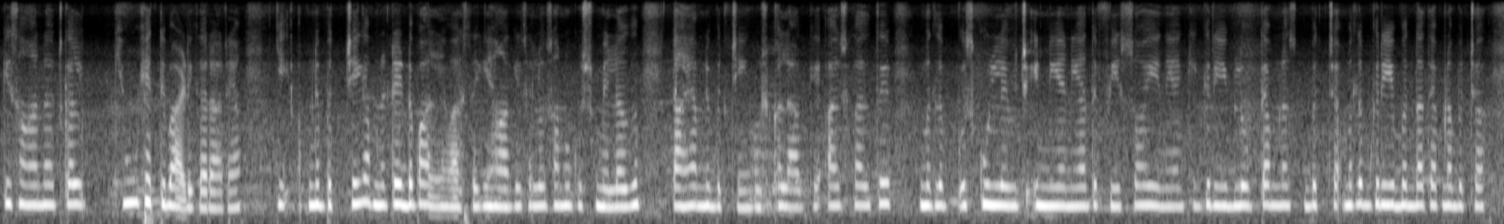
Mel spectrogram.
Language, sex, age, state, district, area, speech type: Dogri, female, 18-30, Jammu and Kashmir, Samba, rural, spontaneous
